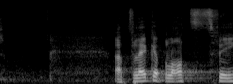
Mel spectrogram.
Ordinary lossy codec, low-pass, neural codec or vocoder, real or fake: none; 14.4 kHz; none; real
